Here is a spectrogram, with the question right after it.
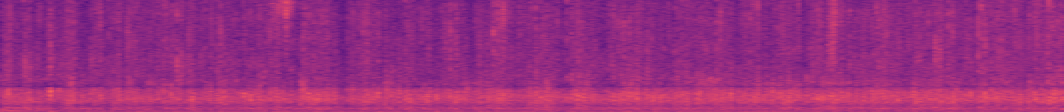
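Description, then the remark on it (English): A standing audience at a church revival service claps steadily in praise to the Lord. It is a dense, continuous wash of many hands applauding at an even loudness for several seconds, with no voices standing out. “Give the Lord the biggest clap of praise.”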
